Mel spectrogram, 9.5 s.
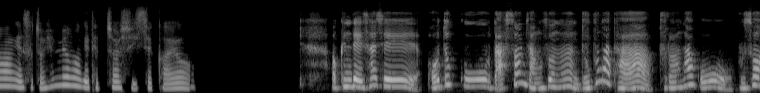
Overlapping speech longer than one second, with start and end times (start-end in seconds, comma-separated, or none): none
